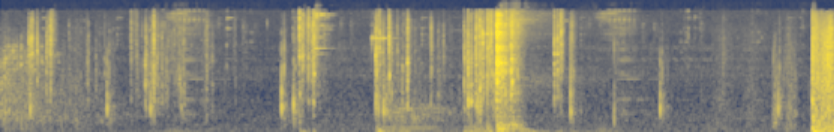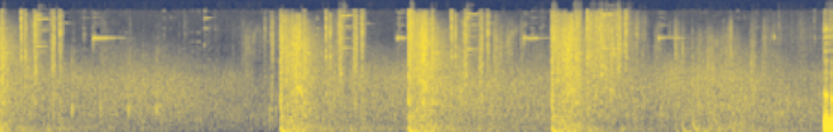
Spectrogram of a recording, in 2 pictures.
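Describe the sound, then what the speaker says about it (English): Video-game gunfire from a distant shooter, starting as sparse scattered shots and building into dense, loud repeated volleys in the second half, with keyboard clatter mixed in underneath. "This man is shooting me from so far away."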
